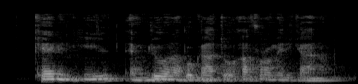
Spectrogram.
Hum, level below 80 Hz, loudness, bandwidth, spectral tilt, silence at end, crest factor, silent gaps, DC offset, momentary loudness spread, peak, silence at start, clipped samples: none; -82 dBFS; -34 LUFS; 11.5 kHz; -5.5 dB/octave; 0.1 s; 18 dB; none; under 0.1%; 8 LU; -16 dBFS; 0.35 s; under 0.1%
